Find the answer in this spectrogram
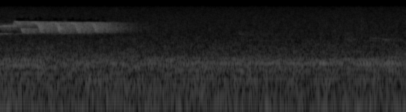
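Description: Garden ambience: a high, rapidly pulsing trill fades out about a second in, leaving a faint, steady low background.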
